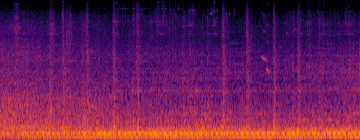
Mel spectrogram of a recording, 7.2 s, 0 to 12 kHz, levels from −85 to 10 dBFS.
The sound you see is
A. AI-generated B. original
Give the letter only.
B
